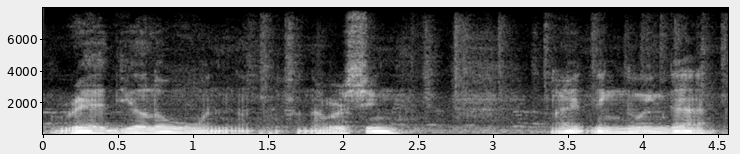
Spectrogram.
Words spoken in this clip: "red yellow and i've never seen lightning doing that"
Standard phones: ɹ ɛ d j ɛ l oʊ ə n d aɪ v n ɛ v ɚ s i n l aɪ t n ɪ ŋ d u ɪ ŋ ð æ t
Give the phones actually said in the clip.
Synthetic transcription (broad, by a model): ɹ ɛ d j ɛ l oʊ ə n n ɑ w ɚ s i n l aɪ t n ɪ ŋ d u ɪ ŋ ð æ t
